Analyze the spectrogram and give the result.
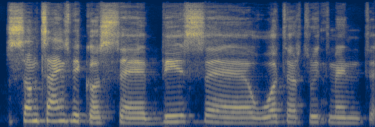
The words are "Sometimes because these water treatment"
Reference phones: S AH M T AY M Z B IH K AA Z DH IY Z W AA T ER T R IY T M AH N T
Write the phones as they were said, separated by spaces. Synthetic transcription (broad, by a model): S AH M T AY M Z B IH K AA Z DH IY S W AA T ER T R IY T M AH N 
